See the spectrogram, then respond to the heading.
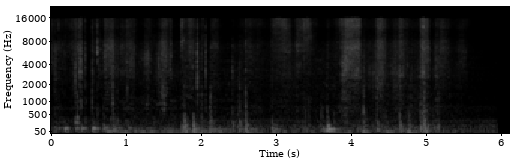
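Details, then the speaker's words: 2023 Kia XCeed GT-Line 1.5 T-GDI 160hp 7DCT, 9,000 km, cabin trim pressed by hand: quiet cabin with scattered short creaks and ticks from loose-fitting interior plastics. It is quiet while driving. "Niestety, jak słyszeliście, słychać sporo skrzypnięć, a i sama jakość niektórych plastików jest średnia."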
